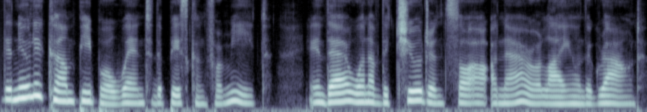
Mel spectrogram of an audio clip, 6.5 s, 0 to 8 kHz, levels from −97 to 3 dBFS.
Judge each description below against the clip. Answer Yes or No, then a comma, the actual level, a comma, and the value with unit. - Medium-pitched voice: Yes, medium, 175 Hz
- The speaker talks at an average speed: No, fast, 215 wpm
